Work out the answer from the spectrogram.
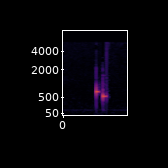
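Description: Two short telephone keypad dialing tones sound in quick succession as a phone call is placed. Each tone is a clean, steady beep, heard over a faint low hum.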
